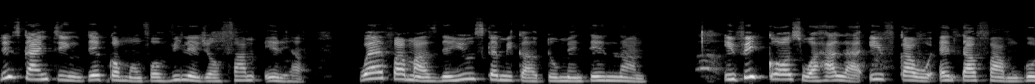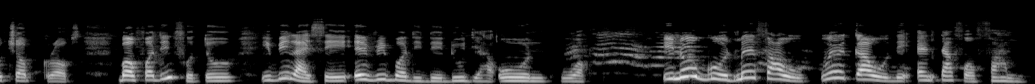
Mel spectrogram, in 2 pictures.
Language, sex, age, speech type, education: Nigerian Pidgin, female, 15-29, spontaneous, secondary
